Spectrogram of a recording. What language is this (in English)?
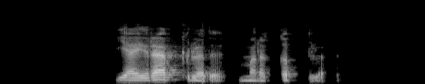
Uzbek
